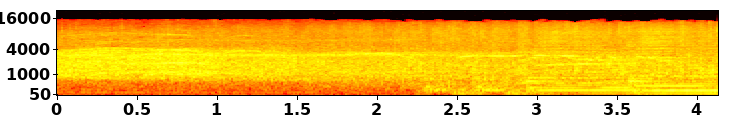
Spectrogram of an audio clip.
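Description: Concert audience applause, then, about two and a half seconds in, a live band starts playing with held chords.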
